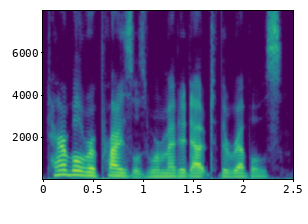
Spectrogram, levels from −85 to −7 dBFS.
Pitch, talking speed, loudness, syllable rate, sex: 160 Hz, 190 wpm, -21 LUFS, 6.4 syllables/s, female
